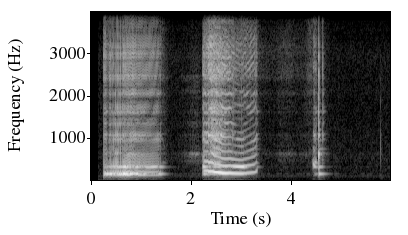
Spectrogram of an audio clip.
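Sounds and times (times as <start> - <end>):
fart in a haunted house: 0.2 - 1.6, 2.3 - 3.4.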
